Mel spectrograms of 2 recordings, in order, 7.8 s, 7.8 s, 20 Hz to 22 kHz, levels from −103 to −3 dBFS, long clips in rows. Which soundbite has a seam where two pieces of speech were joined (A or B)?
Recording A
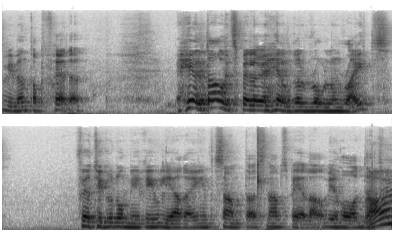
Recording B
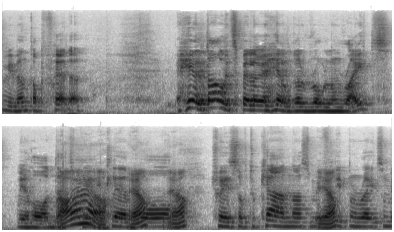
B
